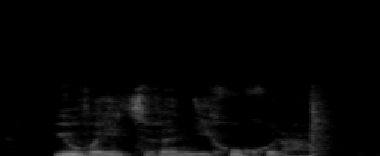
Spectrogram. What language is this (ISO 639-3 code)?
kab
